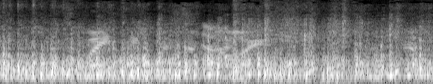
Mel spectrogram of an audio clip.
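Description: A man's voice speaking over a loud, steady mechanical rumble of machinery in a warehouse loading bay.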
